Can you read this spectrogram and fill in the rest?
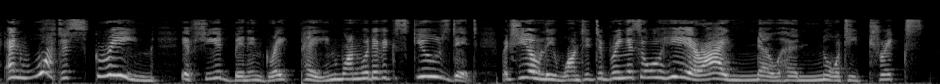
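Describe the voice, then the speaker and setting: A sour maidservant from a storybook, scolding with open disdain in a raised, sharp voice, as a woman reader puts her on. She drags out her scornful words. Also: fairly high pitch, very animated, a little slow, few pauses, voice pushed up, exaggerated voice. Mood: disgusted. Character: scornful, disgusted female servant.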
